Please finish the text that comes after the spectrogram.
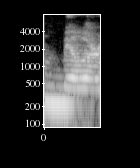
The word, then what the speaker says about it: Mueller: They'd been testing the pieces individually, and finally, I think it was George Mueller, or Miller as it's pronounced, I think, said you can't test every piece of this massive rocket individually.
